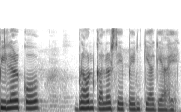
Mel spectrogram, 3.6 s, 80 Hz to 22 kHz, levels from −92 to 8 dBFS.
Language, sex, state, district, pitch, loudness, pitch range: Hindi, female, Arunachal Pradesh, Lower Dibang Valley, 195 Hz, -15 LUFS, 165-220 Hz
